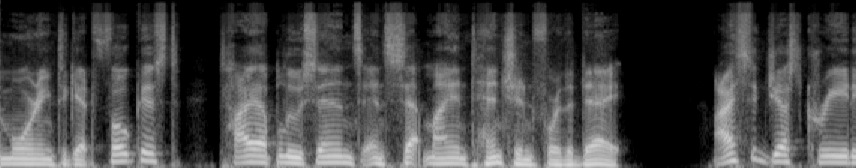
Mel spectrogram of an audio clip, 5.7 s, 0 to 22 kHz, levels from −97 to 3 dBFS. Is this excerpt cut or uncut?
uncut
